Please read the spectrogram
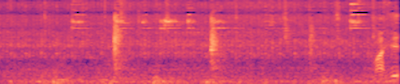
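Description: Steady low hum, like a motor or engine running, with a couple of brief sharper sounds about one and two seconds in.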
